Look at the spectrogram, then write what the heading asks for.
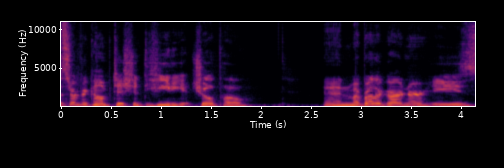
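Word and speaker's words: Teahupo'o: And Gardner started a company years ago called Chopo, spelled CHOPO, because that's what the wave is. The wave is spelled with a T, and so it does not look like it's how it actually sounds.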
